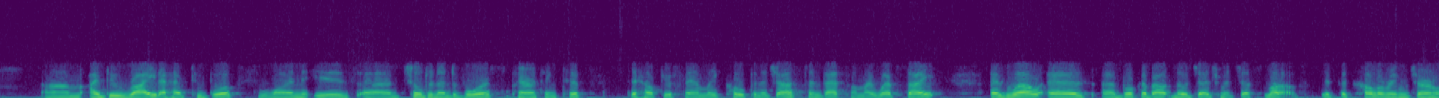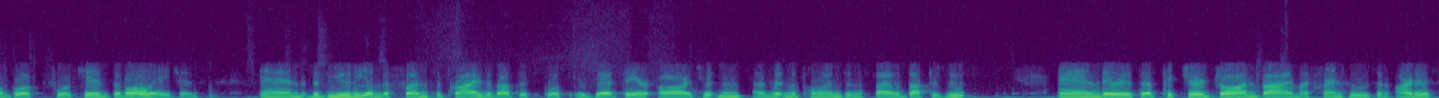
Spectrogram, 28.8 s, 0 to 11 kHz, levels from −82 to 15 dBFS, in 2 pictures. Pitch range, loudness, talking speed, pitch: 160-190 Hz, -17 LUFS, 180 wpm, 170 Hz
